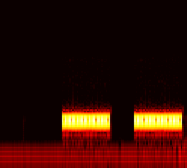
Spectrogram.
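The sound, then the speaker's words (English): Ringback tone of an outgoing telephone call, heard alone over a faint low hum: two steady, even-pitched buzzing bursts of equal length separated by a short pause. “Ringing. It's good news. It's going to pick up.”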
